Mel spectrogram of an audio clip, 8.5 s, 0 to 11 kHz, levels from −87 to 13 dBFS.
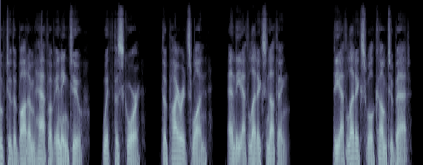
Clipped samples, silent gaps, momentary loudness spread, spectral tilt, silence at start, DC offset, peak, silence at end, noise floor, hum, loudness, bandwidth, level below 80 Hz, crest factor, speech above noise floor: under 0.1%; 1.81-1.99 s, 2.93-3.14 s, 4.26-4.47 s, 5.86-6.59 s; 9 LU; -5.5 dB/octave; 0 s; 1%; 0 dBFS; 0.15 s; under -90 dBFS; none; -22 LUFS; 9.8 kHz; -38 dBFS; 22 dB; over 69 dB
